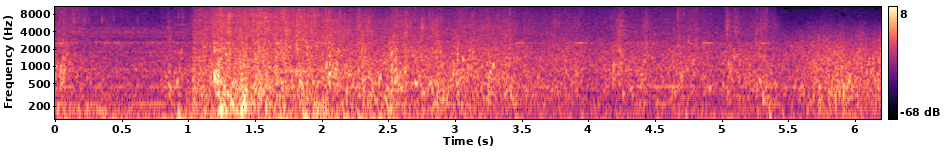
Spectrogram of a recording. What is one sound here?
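Water splashes as a figure wades in and swims.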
